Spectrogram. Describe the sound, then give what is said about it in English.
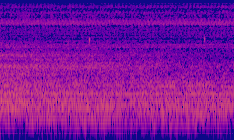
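Steady, soft whooshing hiss of an overhead fan spinning with the windows down, a constant faint rush of air that stays even throughout, with no voices. “The windows are down. The overhead fan is spinning. You might hear it in the background.”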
